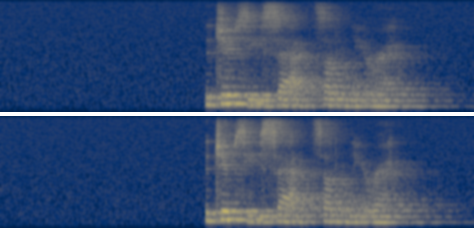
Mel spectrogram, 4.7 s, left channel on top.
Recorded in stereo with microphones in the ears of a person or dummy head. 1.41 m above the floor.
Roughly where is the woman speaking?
Right.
